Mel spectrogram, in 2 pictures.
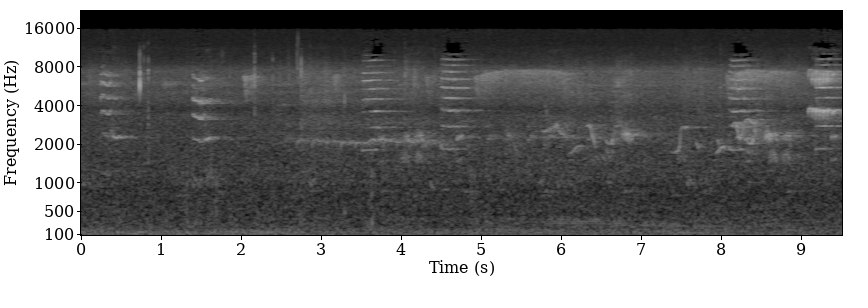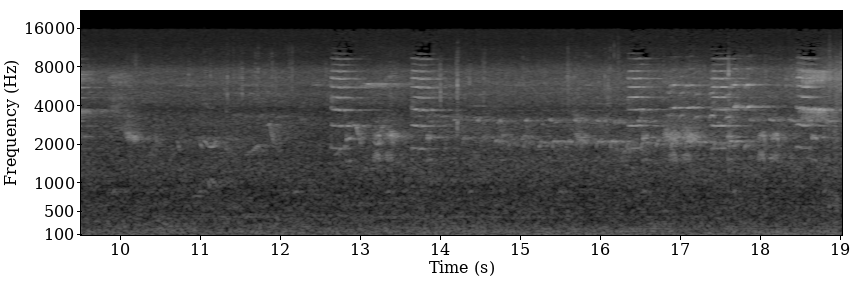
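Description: Birds calling in the forest: short chirps and quick trilled notes repeated at intervals, with a louder call about halfway through, over a steady low background.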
